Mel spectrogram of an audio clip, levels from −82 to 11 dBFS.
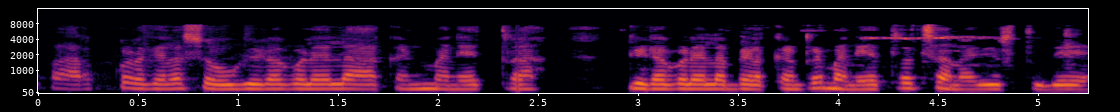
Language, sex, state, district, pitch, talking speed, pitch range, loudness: Kannada, female, Karnataka, Mysore, 200 Hz, 115 wpm, 190-210 Hz, -24 LUFS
